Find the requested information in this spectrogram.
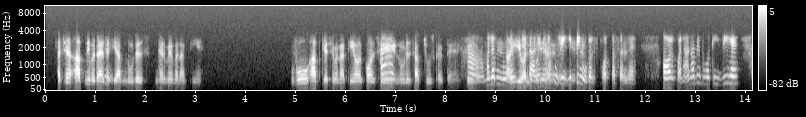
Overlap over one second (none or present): present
